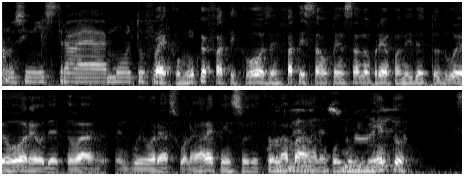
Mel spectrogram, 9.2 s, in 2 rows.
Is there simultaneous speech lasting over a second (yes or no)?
yes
